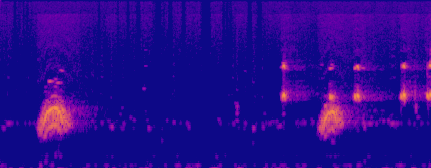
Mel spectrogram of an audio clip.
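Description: A common quail hen gives two soft, husky mid-pitched notes about two seconds apart, with brief higher chirping after the first and faint low thumping in the background.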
